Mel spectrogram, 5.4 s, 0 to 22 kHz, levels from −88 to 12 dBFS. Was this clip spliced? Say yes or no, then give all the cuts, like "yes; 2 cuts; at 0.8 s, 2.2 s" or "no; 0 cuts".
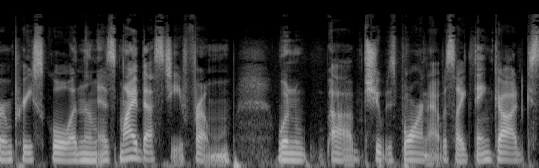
yes; 1 cut; at 1.0 s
